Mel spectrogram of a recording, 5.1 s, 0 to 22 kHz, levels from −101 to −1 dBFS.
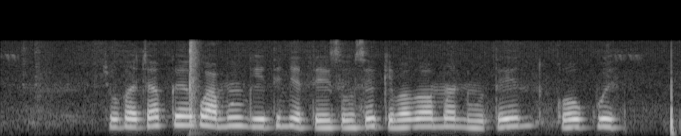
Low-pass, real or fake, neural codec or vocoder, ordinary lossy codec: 7.2 kHz; real; none; MP3, 96 kbps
